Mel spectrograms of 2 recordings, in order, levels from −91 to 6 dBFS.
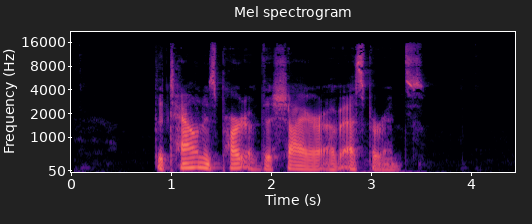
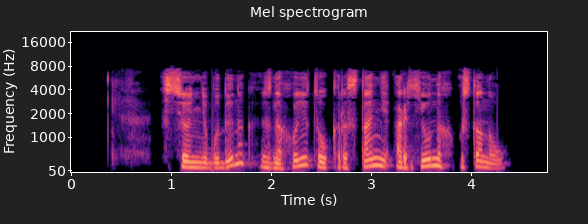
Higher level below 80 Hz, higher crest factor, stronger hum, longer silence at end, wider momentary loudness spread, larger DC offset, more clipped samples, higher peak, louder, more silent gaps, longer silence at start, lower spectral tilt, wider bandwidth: about the same, -54 dBFS vs -54 dBFS; about the same, 22 dB vs 18 dB; neither; first, 0.95 s vs 0.45 s; about the same, 10 LU vs 11 LU; neither; neither; second, -6 dBFS vs -2 dBFS; second, -27 LUFS vs -17 LUFS; second, none vs 0.81-0.88 s; first, 0.85 s vs 0.55 s; about the same, -5 dB/octave vs -4.5 dB/octave; first, 16 kHz vs 7.8 kHz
